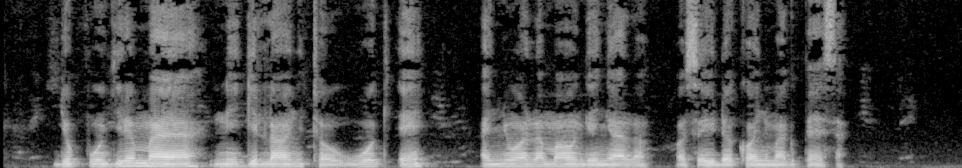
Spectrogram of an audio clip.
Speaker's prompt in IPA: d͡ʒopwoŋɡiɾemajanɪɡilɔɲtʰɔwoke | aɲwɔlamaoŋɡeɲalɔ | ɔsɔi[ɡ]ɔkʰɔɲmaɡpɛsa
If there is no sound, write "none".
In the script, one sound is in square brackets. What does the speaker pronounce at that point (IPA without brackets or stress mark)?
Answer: d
